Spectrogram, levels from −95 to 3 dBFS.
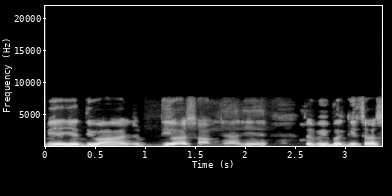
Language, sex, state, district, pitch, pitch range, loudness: Rajasthani, male, Rajasthan, Churu, 130 Hz, 130-135 Hz, -15 LUFS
